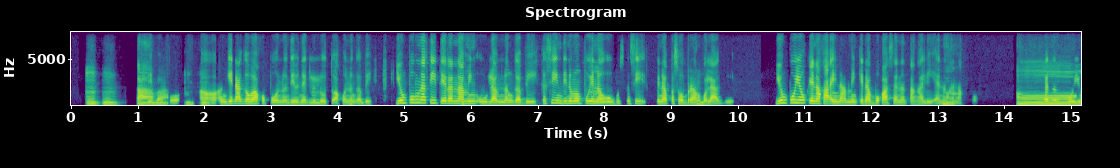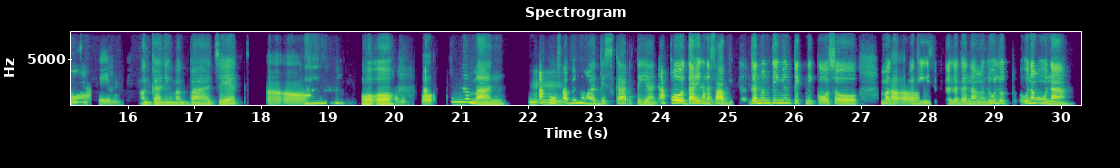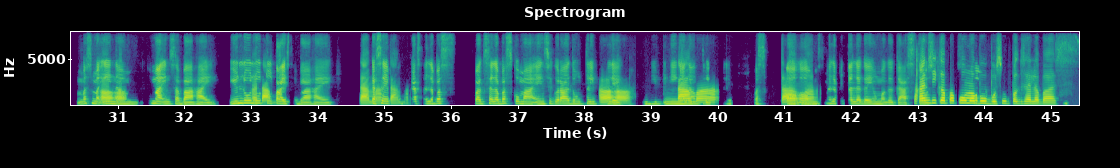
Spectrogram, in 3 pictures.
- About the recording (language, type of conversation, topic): Filipino, unstructured, Paano mo binabadyet ang iyong buwanang gastusin?
- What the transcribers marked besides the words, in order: static; distorted speech; other background noise; drawn out: "Oh"; tapping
